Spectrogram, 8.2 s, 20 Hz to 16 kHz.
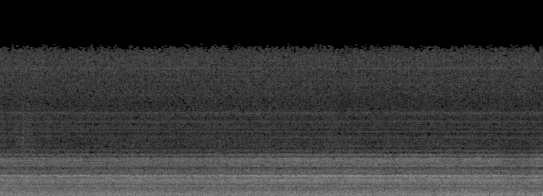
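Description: Steady hiss of oxygen flowing at 20 liters a minute through a plastic tube into a glass bowl, with a faint steady whine over it.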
